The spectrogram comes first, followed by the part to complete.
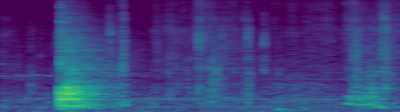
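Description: Paper mailer envelope rustling and crinkling as gloved hands handle it, with one louder crinkle about a third of a second in and faint crackles after.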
